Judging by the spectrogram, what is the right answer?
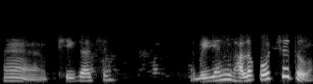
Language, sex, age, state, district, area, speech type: Bengali, male, 30-45, West Bengal, North 24 Parganas, urban, conversation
